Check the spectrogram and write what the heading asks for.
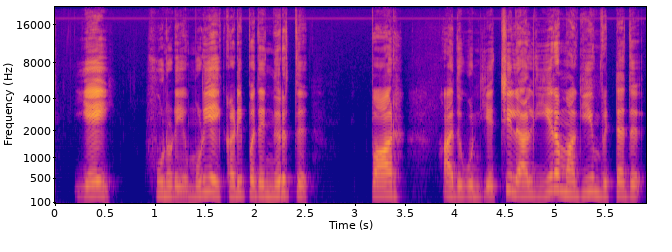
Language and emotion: Tamil, disgusted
